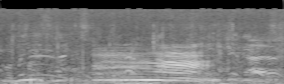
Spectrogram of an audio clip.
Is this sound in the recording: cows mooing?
yes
